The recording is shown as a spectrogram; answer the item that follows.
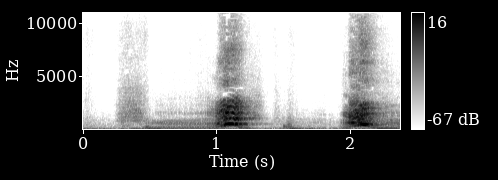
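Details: Doberman, one of two sisters playing indoors; two short, sharp barks about a second apart, each bursting loud and then dropping, with a faint yip and low grumbling before them.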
